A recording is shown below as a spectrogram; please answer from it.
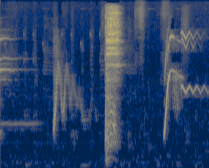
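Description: Cartoon-style comedy sound effects from an edited variety show: a short chime ringing out, a quick rising whistle, a brief noisy burst about two seconds in, and near the end a rising whistle that turns into a wobbling 'boing'.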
